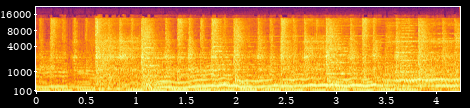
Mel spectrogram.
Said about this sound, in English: leaders Colin Matthews and Alan Smith, who were still on a spectacular charge in the Century Racing CR3.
